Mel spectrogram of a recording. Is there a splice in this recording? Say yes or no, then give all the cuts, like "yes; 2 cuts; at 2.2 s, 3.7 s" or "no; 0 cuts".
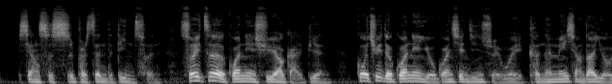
yes; 1 cut; at 1.7 s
